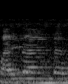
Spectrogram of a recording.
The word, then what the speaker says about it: island: And what is the spelling of island? Kada? Kada? So here what is silent? S is silent.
